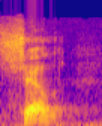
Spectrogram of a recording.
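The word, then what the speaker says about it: Kjell: your names here but my first name is shell little bit like the oil company or the petrol company yeah just in KJ instead of a and the second name is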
